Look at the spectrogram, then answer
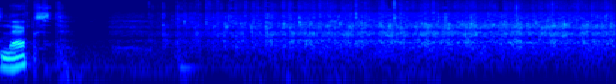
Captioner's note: applause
